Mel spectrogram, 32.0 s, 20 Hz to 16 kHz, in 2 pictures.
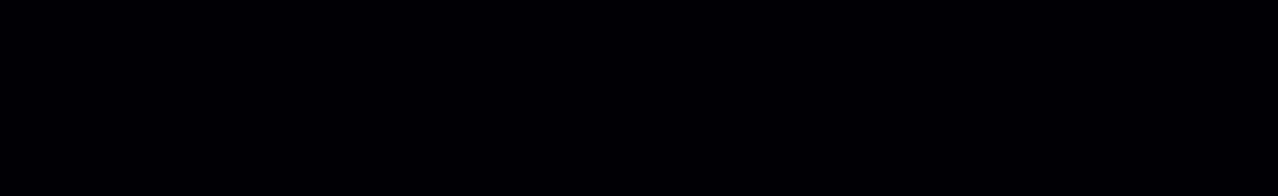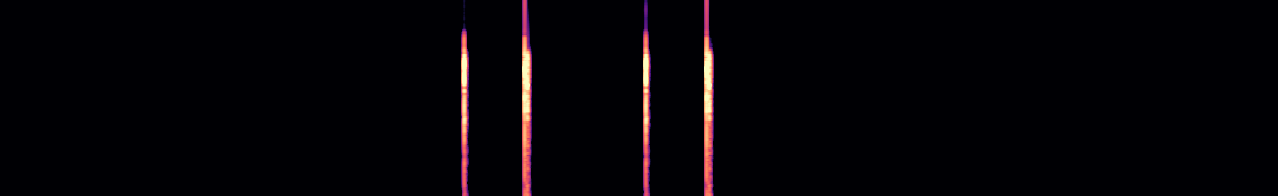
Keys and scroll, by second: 4.1 space, 11.3 space, 11.6 space, 27.4 Down.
